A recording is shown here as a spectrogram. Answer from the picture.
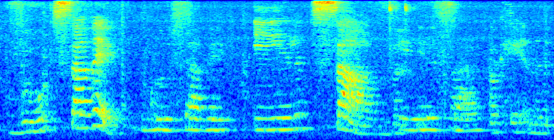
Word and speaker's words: savent: Vous savez, S-A-V-E-Z, and for il and elle plural, oh no, the wrong, it's savent, I'm sorry, just be this way, savent, il, elle, savent, S-A-V-E-N-T.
